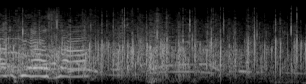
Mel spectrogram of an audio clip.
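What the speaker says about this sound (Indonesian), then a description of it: "Tepuk tangan sekali" An audience applauds singer Nur on an Indonesian televised religious singing competition, a burst of broad clapping that swells after a voice and continues under ongoing talk from the hosts.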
